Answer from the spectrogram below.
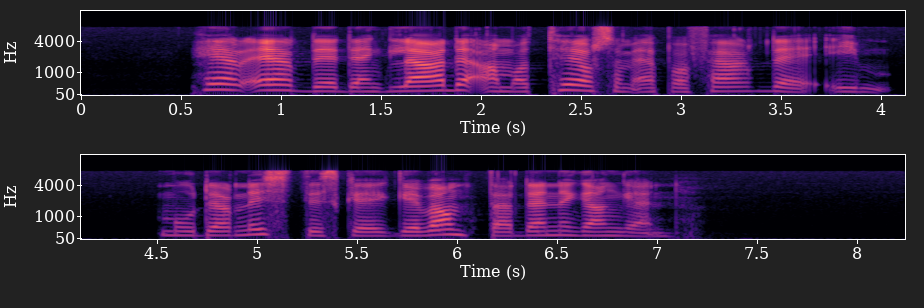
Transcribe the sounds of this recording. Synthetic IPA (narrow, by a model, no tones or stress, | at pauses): hæːɾæːɾd̪eːd̪ɛŋɡlɑːd̪əʔɑmɑt̪ʰøːɾsɔmæːpʰoːfæɾd̪əʔiː | mʊd̪æʁnɪst̪ɪskəɡəʋɑnt̪əɾd̪ɛnəɡɑŋən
